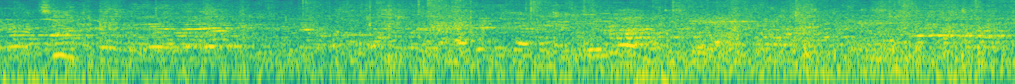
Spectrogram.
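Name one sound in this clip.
A crowd of people chatters and shouts nearby, outdoors.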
